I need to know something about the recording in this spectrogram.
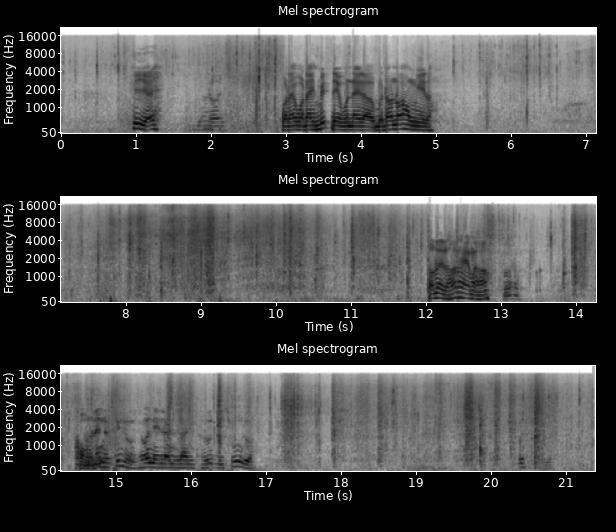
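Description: Footsteps crunch on dry leaves and rock.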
